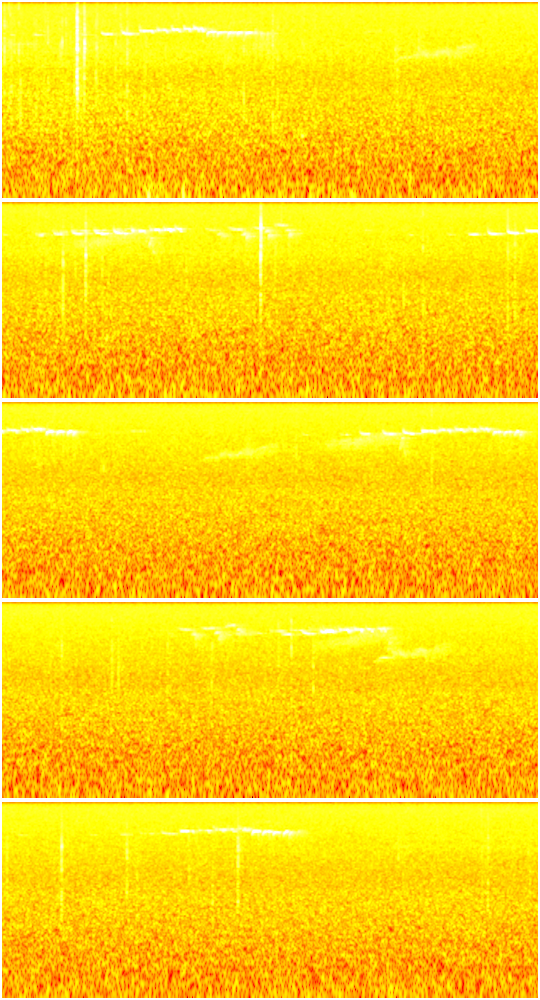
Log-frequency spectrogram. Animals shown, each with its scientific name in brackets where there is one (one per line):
Golden-crowned Kinglet (Regulus satrapa)
Northern Parula (Setophaga americana)
Black-throated Blue Warbler (Setophaga caerulescens)
Blackburnian Warbler (Setophaga fusca)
